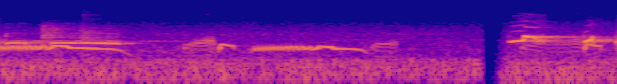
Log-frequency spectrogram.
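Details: Bangkok zebra dove, a female calling to a male as a lure: quavering coo phrases with downward slides, a brief silence, then louder bending notes over steady background hiss.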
